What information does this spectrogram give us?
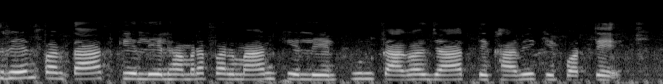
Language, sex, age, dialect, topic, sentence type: Maithili, female, 25-30, Eastern / Thethi, banking, statement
